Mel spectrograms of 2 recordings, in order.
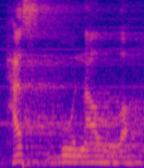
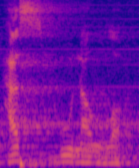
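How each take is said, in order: Both takes have the same delivery.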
